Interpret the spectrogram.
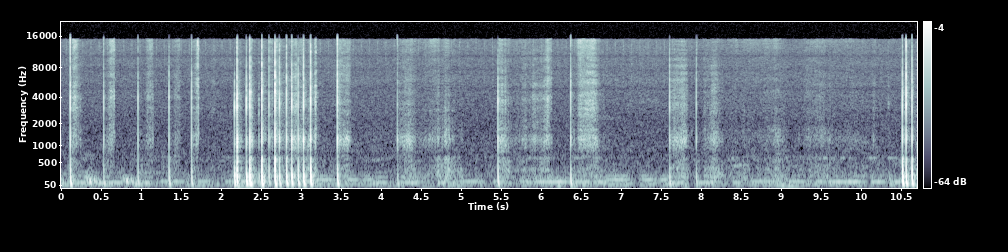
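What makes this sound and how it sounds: A fingertip traces and taps the textured print on a pop-art notebook cover, near the printed eye area. Quiet, dry scratching strokes run under scattered light taps, with a quick flurry of taps early on and a couple of sharper taps at the very end. A faint low hum sits underneath throughout.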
